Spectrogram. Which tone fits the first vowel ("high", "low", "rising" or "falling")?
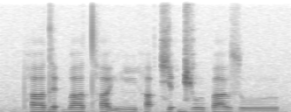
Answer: high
